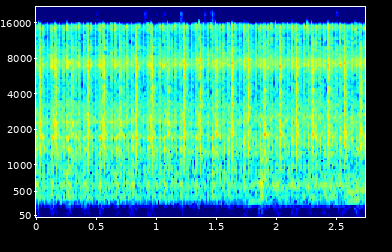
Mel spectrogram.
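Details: Toyota HiAce Commuter 2KD diesel at idle: steady fast tapping, a sharp metallic knock repeating evenly with each turn, louder than normal injector clatter; engine knock.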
